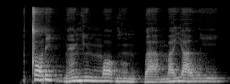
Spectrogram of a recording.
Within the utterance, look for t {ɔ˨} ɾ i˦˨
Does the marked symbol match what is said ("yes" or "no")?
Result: no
